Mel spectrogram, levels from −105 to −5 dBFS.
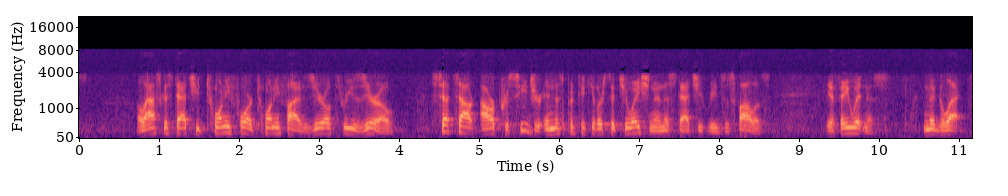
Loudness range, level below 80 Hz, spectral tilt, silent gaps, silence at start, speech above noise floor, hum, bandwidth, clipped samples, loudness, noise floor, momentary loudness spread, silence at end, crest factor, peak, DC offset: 3 LU; -76 dBFS; -5.5 dB/octave; none; 0.75 s; 29 dB; none; 8.6 kHz; under 0.1%; -32 LUFS; -60 dBFS; 10 LU; 0.1 s; 22 dB; -10 dBFS; under 0.1%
